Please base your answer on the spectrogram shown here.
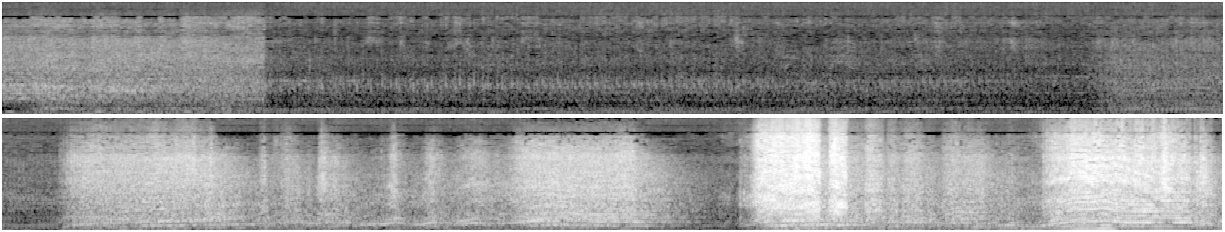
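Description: The Velociraptor monster truck's engine idles low before bursting into loud, roaring revs during a Monster Jam racing run in a Denver arena, with surging bursts and sharp throttle blips that grow louder toward the end.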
